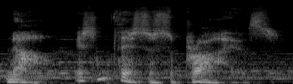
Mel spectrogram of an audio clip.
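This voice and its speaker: A woman's voice: rumbling low, wildly swooping pitch, extremely slow, heavily acted. An actress playing a sly, imperious old witch and grandmother in a fantasy game, with wry, archaic, theatrical phrasing. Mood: mocking, amused. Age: older. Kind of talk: dramatic fantasy game acting. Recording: echoey, music behind.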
